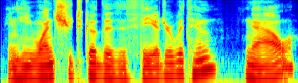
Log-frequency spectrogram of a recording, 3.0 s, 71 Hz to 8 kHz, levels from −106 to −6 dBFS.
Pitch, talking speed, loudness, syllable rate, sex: 105 Hz, 220 wpm, -18 LUFS, 5.0 syllables/s, male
